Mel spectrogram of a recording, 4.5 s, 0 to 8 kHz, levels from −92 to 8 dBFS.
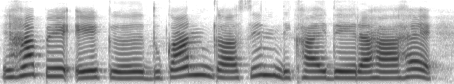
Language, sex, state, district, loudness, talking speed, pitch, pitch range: Hindi, female, Jharkhand, Palamu, -17 LUFS, 130 wpm, 235 Hz, 230-285 Hz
